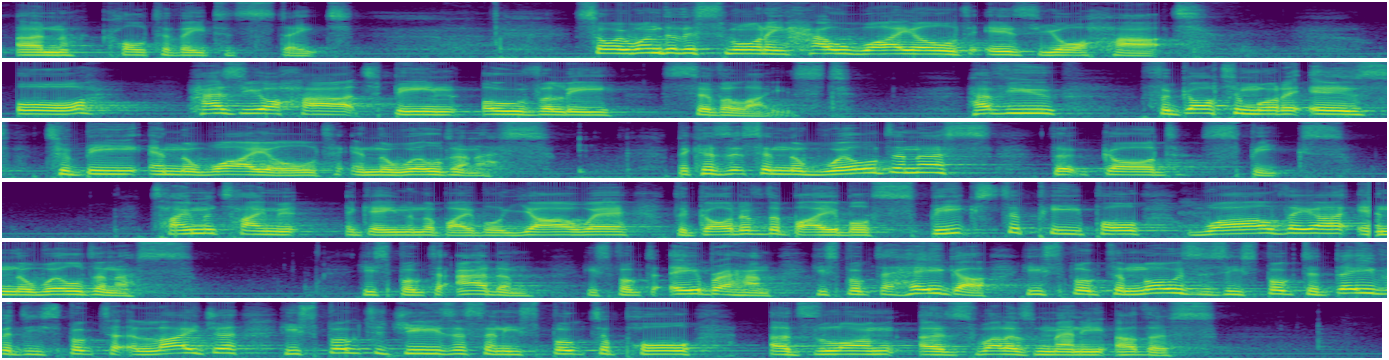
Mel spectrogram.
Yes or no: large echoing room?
yes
